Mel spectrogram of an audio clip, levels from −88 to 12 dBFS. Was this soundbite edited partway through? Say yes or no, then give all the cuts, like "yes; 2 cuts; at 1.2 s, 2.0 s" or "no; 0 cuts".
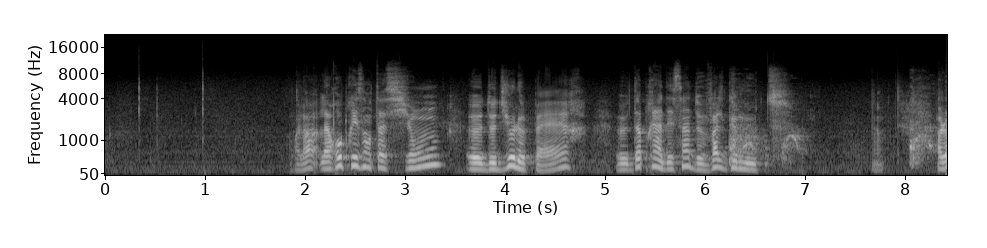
no; 0 cuts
